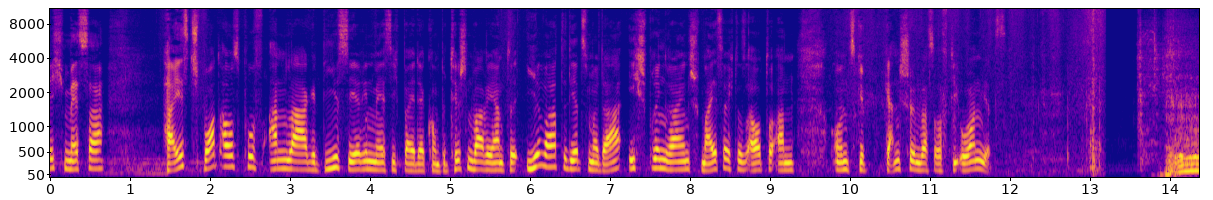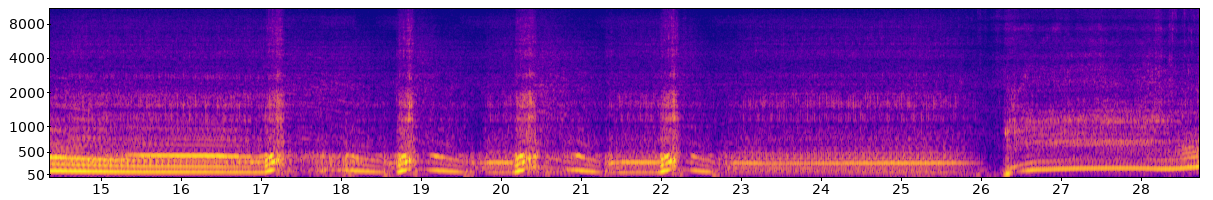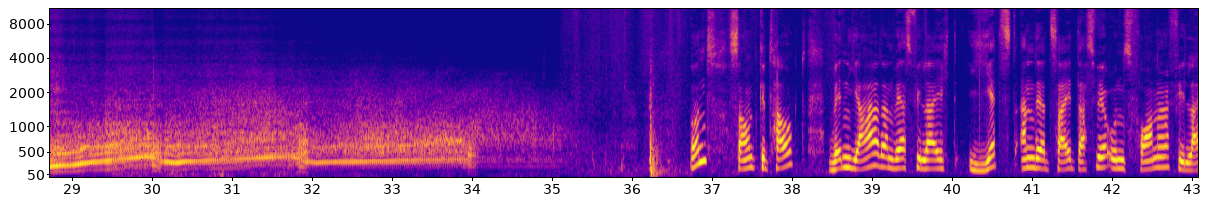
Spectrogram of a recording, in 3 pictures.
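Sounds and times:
car accelerating hard: 13.6s - 35.1s
car engine revving: 13.6s - 35.2s
exhaust cracks: 13.6s - 36.7s.

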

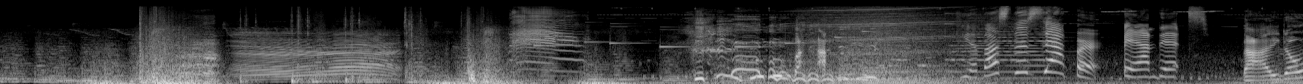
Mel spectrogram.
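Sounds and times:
cartoon animal calls: 5.1s - 6.0s.

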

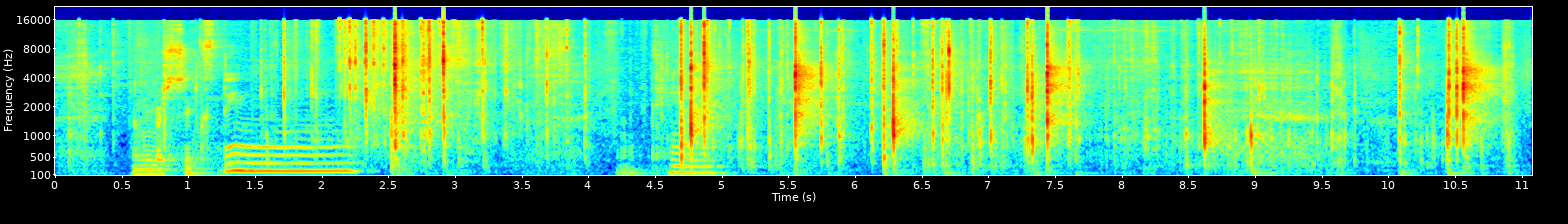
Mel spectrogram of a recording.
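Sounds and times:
cardboard crackling and tearing: 0.2s - 11.0s.

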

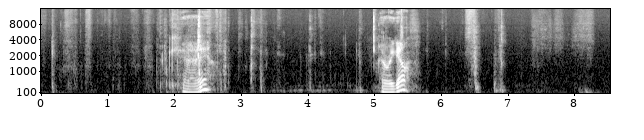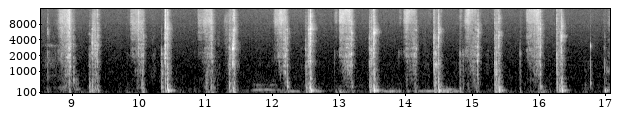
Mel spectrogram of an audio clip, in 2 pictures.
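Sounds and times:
cards being flipped: 1.6s - 4.9s, 6.3s - 7.0s, 8.7s - 11.5s, 12.1s - 16.4s.

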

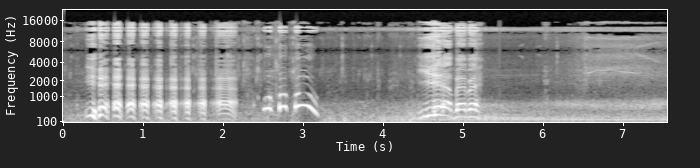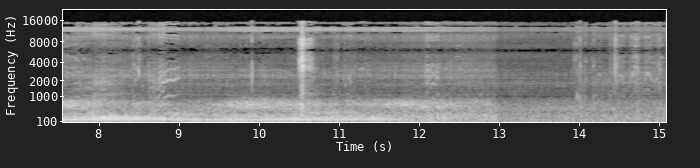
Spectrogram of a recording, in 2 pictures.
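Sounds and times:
water and wind noise: 0.0s - 13.0s
low engine drone: 0.0s - 15.0s.

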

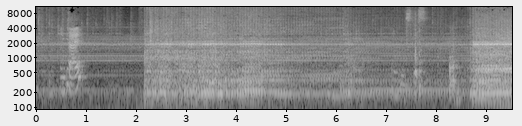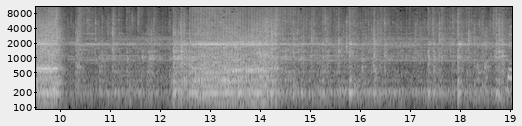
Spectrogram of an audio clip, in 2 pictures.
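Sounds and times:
food processor motor grating: 0.0s - 19.0s.

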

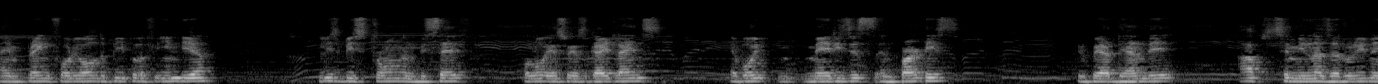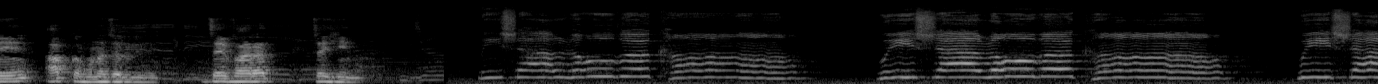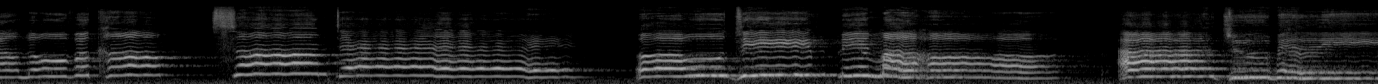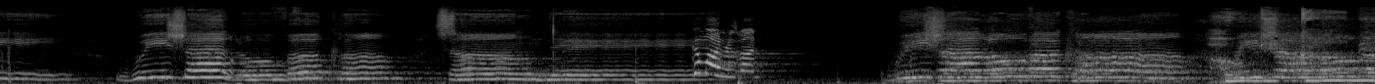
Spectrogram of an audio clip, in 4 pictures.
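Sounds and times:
woman singing unaccompanied: 0.0s - 1.4s, 9.6s - 10.8s, 17.8s - 21.9s, 22.6s - 26.1s, 26.8s - 49.0s, 50.2s - 55.0s
singer breathing: 2.3s - 2.9s, 42.0s - 42.6s.

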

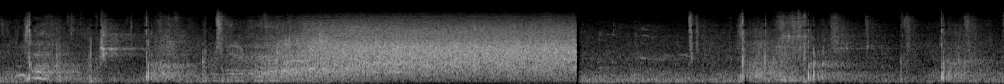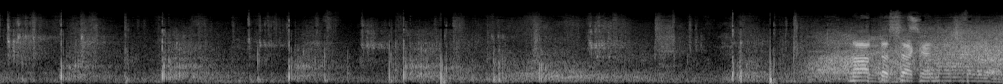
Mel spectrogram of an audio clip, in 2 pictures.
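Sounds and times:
ball bouncing: 0.2s - 2.2s, 9.0s - 15.2s, 17.3s - 18.1s
tennis racket striking ball: 0.2s - 2.3s, 6.9s - 18.1s.

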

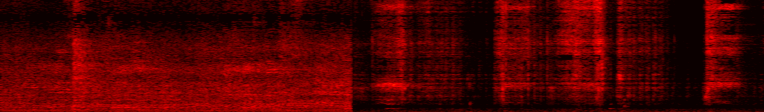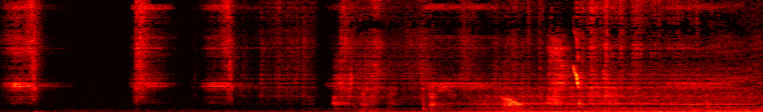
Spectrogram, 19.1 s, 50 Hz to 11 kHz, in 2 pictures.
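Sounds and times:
soft scratching noises: 4.4s - 10.3s, 11.2s - 18.5s
low rumble: 10.5s - 19.0s.

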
